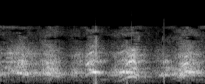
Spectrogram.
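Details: A Dobermann barks in quick, harsh bursts, roughly every half second, during Schutzhund work at a Hungarian breeding test.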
